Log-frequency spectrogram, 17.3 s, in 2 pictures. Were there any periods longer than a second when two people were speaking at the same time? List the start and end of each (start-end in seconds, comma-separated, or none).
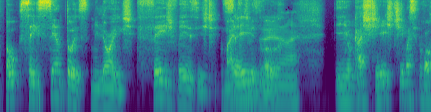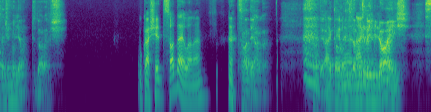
4.4-5.7, 15.1-16.3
